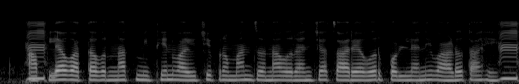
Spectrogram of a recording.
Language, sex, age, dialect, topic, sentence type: Marathi, female, 25-30, Varhadi, agriculture, statement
